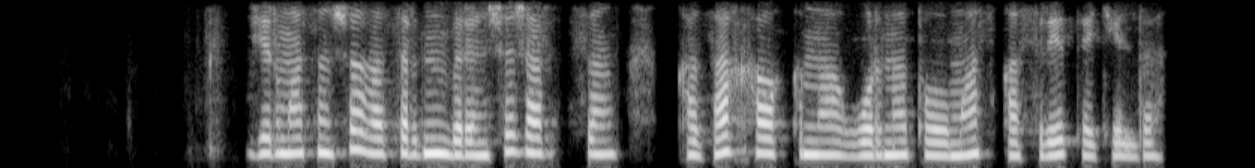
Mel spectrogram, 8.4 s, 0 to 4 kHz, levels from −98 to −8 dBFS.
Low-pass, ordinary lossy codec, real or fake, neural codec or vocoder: 3.6 kHz; Opus, 16 kbps; real; none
